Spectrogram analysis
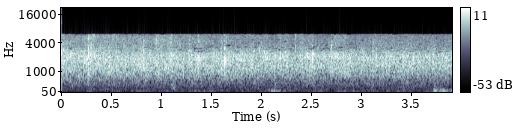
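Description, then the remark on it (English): Steady applause from an audience for a woman, a dense, continuous clatter of many hands clapping at an even level for several seconds with no voices standing out. “Let's give her one big more round of applause.”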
